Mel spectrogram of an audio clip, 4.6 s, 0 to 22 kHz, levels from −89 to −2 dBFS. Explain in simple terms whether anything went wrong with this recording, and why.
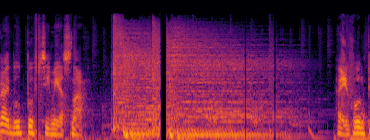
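The audio drops out four times. Three of these are blocks of digital silence, at 0.46 to 0.48 s, 2.00 to 2.08 s and 3.06 to 3.08 s. The sound is cut to total silence for 20 ms, 80 ms and 20 ms, with no fade. The short gaps sound like quick holes and the longer one like a brief hole. This usually happens when the program doesn't deliver sound in time.

At 3.43 to 3.45 s there is a silent gap of about 25 ms, and then the sound picks up again. This is likely a Bluetooth stall: interference delayed the wireless data, the headphones ran out of sound, and playback paused until the data arrived.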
